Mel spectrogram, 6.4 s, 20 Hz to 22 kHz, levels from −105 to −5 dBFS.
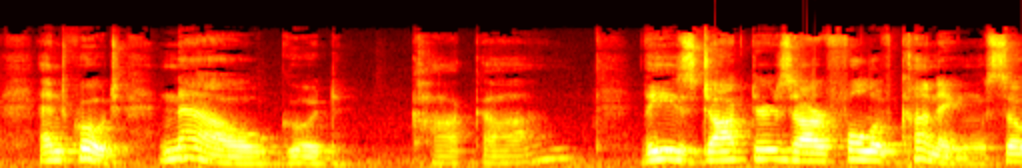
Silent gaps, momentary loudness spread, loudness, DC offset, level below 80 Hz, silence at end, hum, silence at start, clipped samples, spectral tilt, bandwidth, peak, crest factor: none; 19 LU; -16 LUFS; under 0.1%; -50 dBFS; 0 s; none; 0.05 s; under 0.1%; -4.5 dB/octave; 12.5 kHz; 0 dBFS; 18 dB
